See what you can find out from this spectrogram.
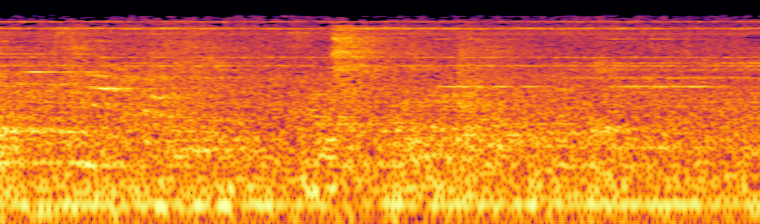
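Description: A crowded train rumbles along loudly and steadily, with shrill metallic wheel squeals rising above the dense roar, one sharper squeal standing out midway. No one speaks.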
